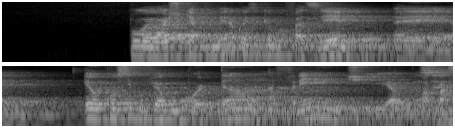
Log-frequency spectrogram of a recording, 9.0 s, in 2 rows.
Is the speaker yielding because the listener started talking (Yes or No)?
Yes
